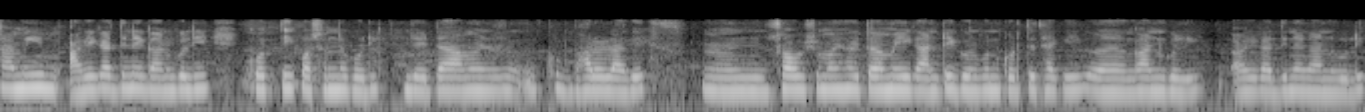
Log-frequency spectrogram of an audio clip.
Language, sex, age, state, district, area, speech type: Bengali, female, 45-60, West Bengal, Purba Medinipur, rural, spontaneous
